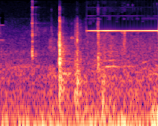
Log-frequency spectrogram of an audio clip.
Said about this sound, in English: Okay, so there you go. You heard a bit of beeping going on there. That was the bike being released from the rack.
